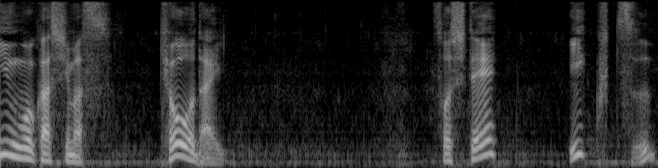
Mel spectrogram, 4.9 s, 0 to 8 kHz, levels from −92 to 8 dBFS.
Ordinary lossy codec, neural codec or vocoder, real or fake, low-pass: none; codec, 16 kHz, 4.8 kbps, FACodec; fake; none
